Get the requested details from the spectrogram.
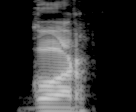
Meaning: genitive plural of гора́ (gorá)
- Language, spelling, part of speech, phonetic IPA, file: Russian, гор, noun, [ɡor], Ru-гор.ogg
